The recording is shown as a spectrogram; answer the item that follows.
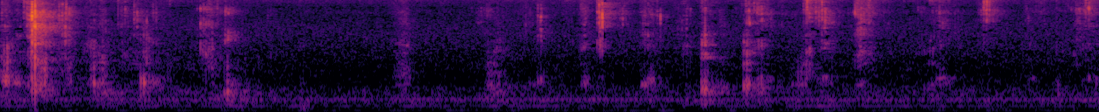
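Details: Connie, a five-month-old female Golden Retriever, bites and chews assorted vegetables; sparse crisp crunches and clicks stand out over a quiet steady hum, with louder bites near the start and around three and a half seconds.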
